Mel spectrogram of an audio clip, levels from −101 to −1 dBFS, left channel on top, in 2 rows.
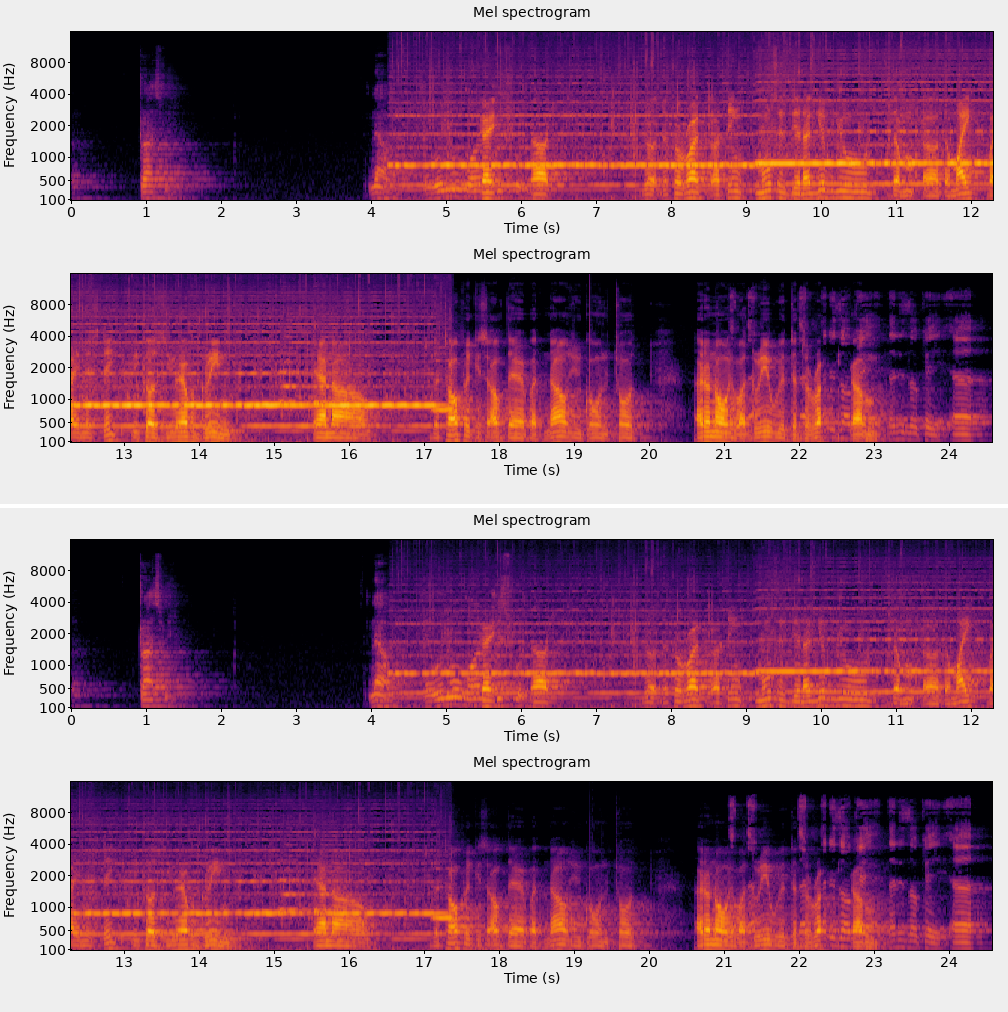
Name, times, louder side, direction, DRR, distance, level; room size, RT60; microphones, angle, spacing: voice 1, 0.9-1.4 4.0-4.3 4.7-6.1, right 1 dB, 45° right, 2.4 m, -36 dB
sound 1, 4.2-17.4, left 8 dB, 25° left, 0.7 m, -27 dB
voice 2, 7.6-14.5 15.5-16.3 17.1-19.9 20.6-22.3 22.7-23.0, left 4 dB, 75° left, 0.8 m, -28 dB
voice 3, 21.1-21.4 22.0-22.1 22.4-24.3, right 1 dB, 20° right, 1.4 m, -40 dB
26.0 x 17.5 x 8.6 m
head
